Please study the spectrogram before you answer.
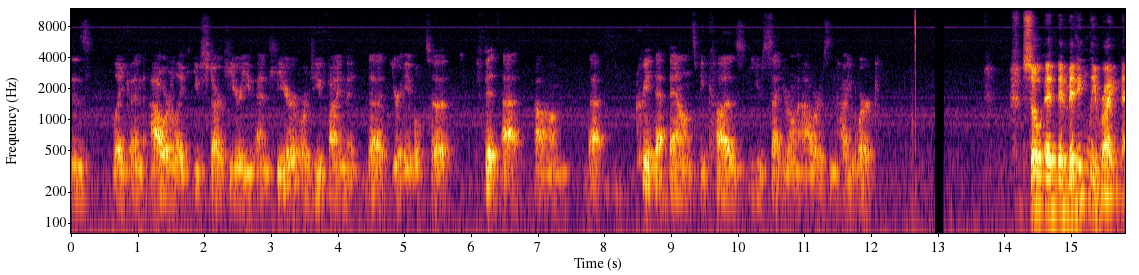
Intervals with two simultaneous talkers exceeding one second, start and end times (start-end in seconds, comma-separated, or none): none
